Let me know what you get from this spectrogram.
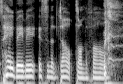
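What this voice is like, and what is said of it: Put-on grown and sexy voice. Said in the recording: “Is that what is this accent? ... That's my grown and sexy voice.”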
